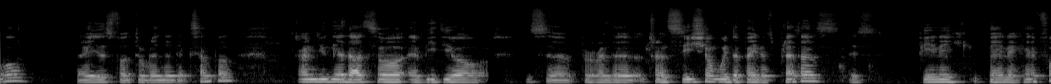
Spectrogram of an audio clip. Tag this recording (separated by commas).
Speech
